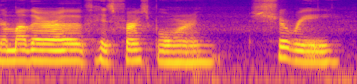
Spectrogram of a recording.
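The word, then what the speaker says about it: Sheree: The next thing that I wanted to talk about was the photo of Will Smith and the mother of his child, Cherise. I think that's how you say her name. – I think it's just Cherie.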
